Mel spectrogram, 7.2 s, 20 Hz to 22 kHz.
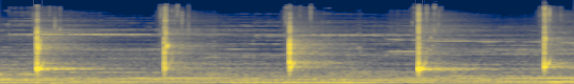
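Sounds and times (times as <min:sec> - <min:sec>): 
water dripping from a tap in a supply closet: 0:00.4 - 0:01.0, 0:02.0 - 0:02.5, 0:03.6 - 0:04.1, 0:05.2 - 0:05.7, 0:06.8 - 0:07.1.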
